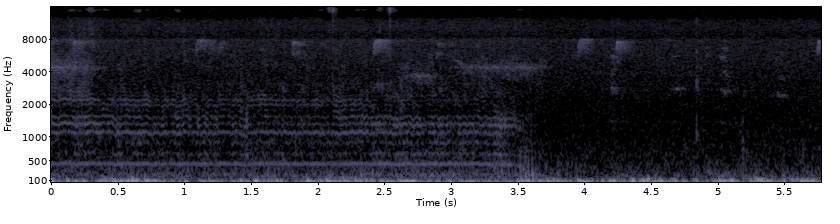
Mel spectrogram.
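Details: Several Western honey bees buzz among spring Eastern Redbuds in a steady, humming drone for a few seconds, then cut out against low wind rumble.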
